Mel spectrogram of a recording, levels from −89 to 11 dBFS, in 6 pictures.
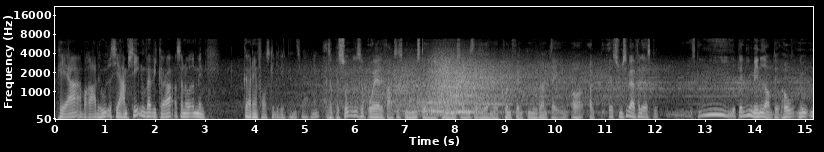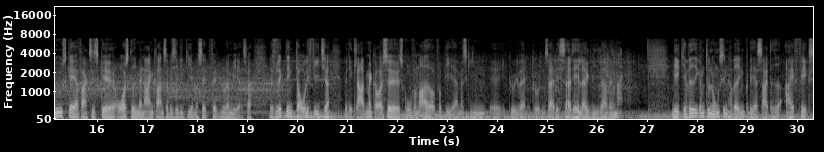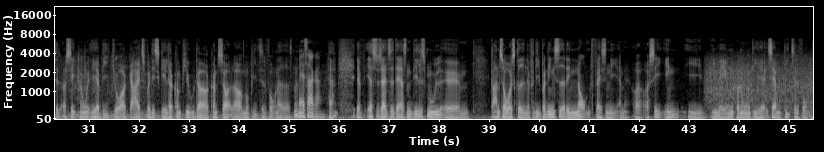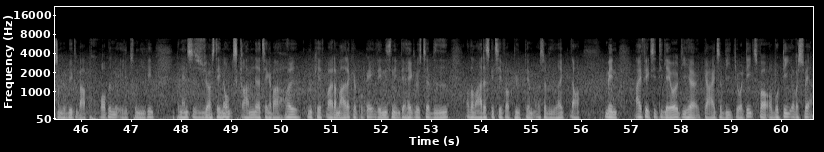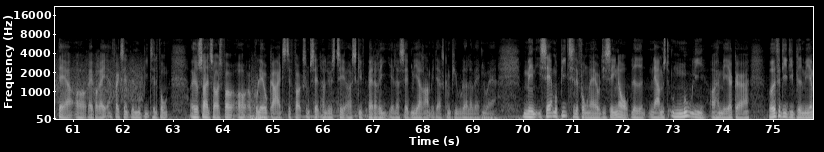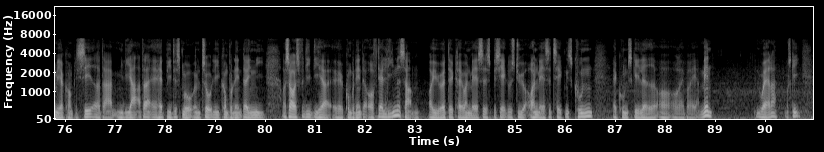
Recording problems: garbled, watery; slightly; nothing above 6.5 kHz
traffic noise; loud; throughout; 8 dB below the speech

